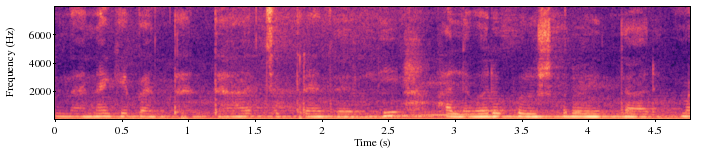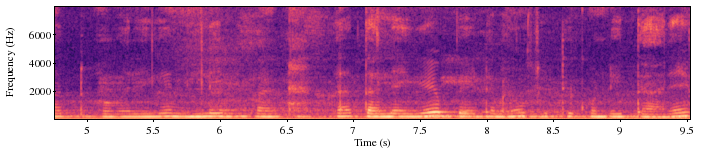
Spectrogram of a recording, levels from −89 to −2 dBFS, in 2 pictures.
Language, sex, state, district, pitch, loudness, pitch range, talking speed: Kannada, female, Karnataka, Gulbarga, 205 Hz, -16 LUFS, 195-215 Hz, 90 wpm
